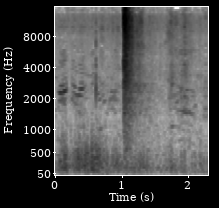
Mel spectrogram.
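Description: A metal bat cracks sharply against a baseball.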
